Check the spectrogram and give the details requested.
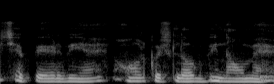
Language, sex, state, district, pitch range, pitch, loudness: Hindi, male, Bihar, Darbhanga, 140-165 Hz, 150 Hz, -29 LUFS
